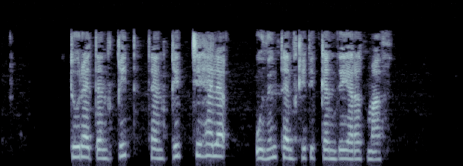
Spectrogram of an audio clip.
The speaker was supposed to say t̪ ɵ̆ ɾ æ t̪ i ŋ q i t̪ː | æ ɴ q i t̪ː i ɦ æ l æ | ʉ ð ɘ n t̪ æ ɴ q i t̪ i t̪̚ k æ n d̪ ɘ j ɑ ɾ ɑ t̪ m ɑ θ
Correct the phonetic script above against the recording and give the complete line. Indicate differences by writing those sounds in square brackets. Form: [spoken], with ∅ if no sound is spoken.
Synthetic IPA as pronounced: t̪ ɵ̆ ɾ æ t̪ [æ] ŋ q i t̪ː | æ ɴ q i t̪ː i ɦ æ l æ | ʉ ð ɘ n t̪ æ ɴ q i t̪ i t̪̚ k æ n d̪ ɘ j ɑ ɾ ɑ t̪ m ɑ θ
